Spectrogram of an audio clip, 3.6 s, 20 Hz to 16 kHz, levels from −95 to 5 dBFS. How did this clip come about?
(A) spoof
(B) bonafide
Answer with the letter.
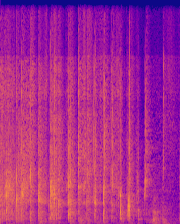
B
